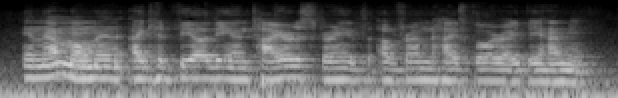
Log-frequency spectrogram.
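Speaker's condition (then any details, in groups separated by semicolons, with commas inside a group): Cerebral palsy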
